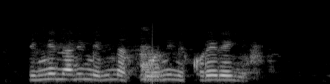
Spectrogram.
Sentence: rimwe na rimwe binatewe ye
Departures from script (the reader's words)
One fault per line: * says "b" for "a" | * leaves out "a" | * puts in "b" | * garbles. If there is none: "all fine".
* puts in "n'imikorere"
